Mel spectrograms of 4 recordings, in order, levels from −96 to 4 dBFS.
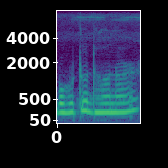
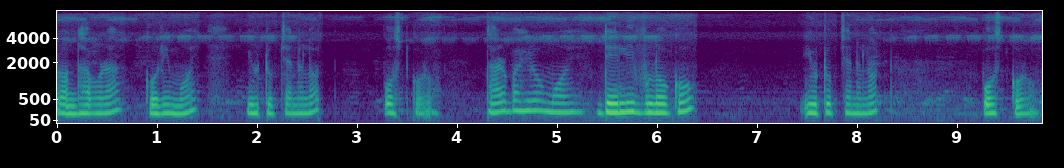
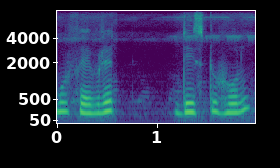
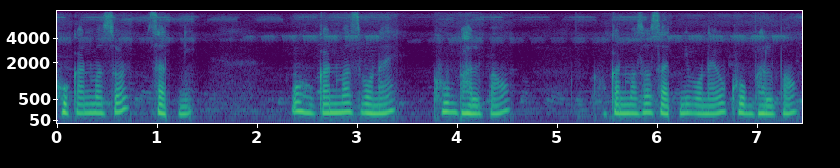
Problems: constant background noise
